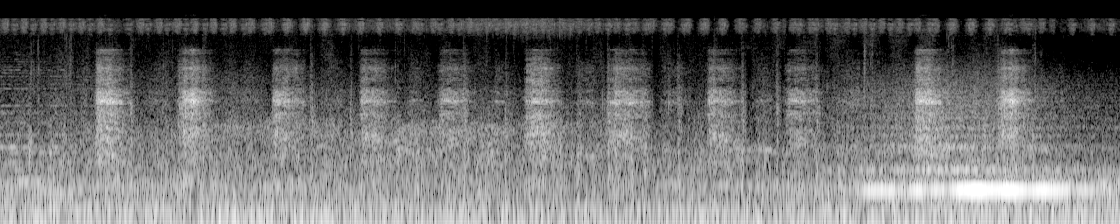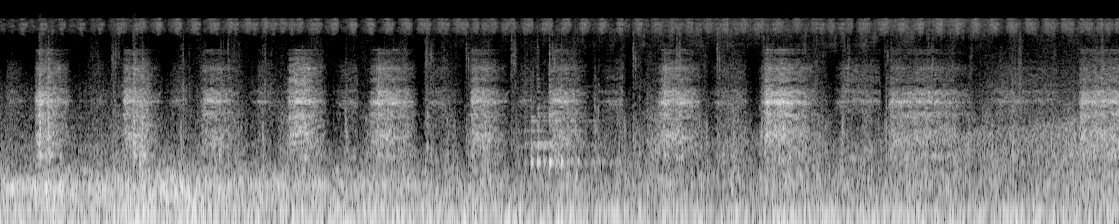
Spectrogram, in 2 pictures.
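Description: Footsteps crunch steadily on dry ground at a running pace.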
